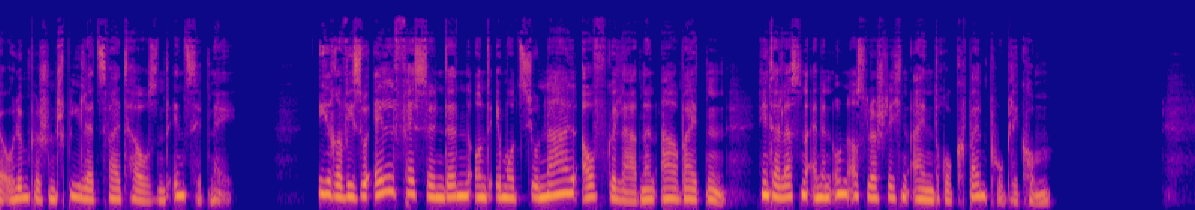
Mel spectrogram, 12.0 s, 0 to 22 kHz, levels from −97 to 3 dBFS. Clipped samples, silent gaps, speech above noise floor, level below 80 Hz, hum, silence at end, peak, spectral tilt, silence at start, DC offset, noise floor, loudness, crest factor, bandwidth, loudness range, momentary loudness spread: under 0.1%; 2.37-2.73 s; over 60 dB; -74 dBFS; none; 1.45 s; -16 dBFS; -6.5 dB/octave; 0 s; under 0.1%; under -90 dBFS; -31 LUFS; 16 dB; 16 kHz; 6 LU; 10 LU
